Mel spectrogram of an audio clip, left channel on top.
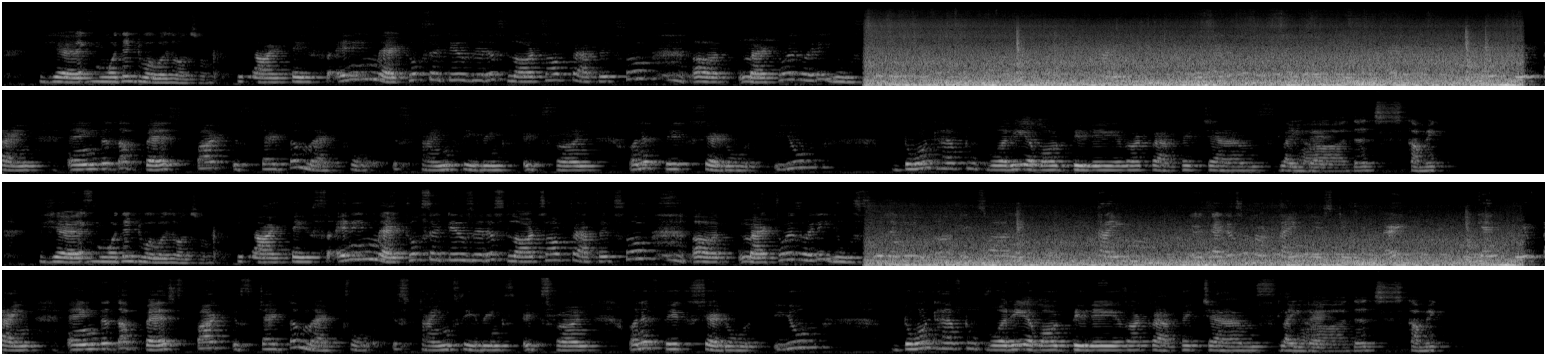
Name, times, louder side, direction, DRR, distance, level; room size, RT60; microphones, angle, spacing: voice 1, 0.0-0.9 2.5-10.6 10.9-11.5 11.8-14.1 14.6-23.6 24.0-28.7, right 1 dB, 80° right, -3 dB, 2.1 m, -36 dB
voice 2, 0.7-2.1 14.5-14.9 25.6-25.7 28.2-29.8, left 1 dB, 20° left, 0 dB, 1.7 m, -39 dB
sound 1, 8.6-15.2, left 3 dB, 45° left, 0.4 m, -25 dB
13.5 x 8.8 x 5.2 m, 0.41 s
head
